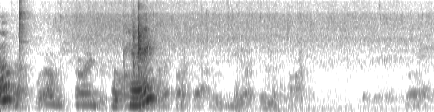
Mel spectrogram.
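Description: Apple fritters made with Bisquick batter fry in hot oil with a steady sizzle, while a few utensil clinks and a brief spoken word break in near the start.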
